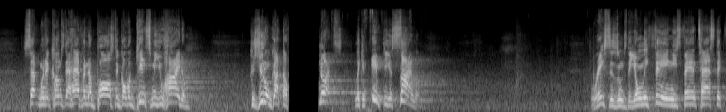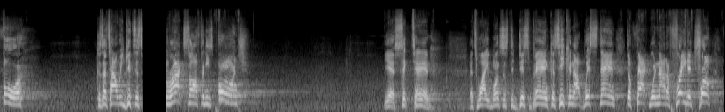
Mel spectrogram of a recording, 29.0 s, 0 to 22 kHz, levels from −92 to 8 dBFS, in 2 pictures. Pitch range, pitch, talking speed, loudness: 200-245 Hz, 220 Hz, 130 wpm, -20 LUFS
